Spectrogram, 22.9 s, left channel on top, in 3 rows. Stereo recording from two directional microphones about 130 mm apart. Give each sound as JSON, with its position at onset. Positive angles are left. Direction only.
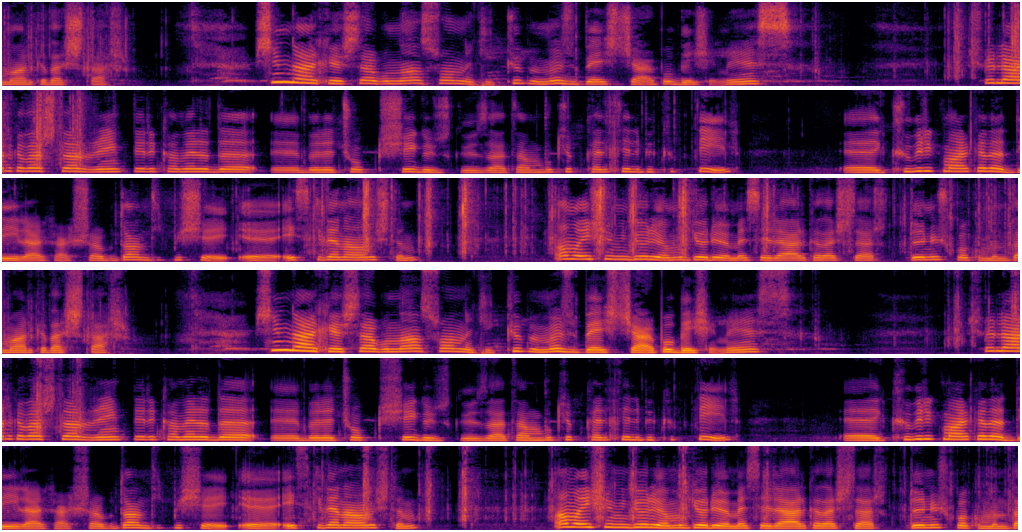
{"t": 0.0, "sound": "speech", "side_deg": -40}
{"t": 1.4, "sound": "speech", "side_deg": -35}
{"t": 5.5, "sound": "speech", "side_deg": -20}
{"t": 7.1, "sound": "speech", "side_deg": -15}
{"t": 17.0, "sound": "speech", "side_deg": -45}
{"t": 18.3, "sound": "a sound", "side_deg": -5}
{"t": 19.4, "sound": "speech", "side_deg": -45}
